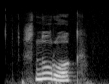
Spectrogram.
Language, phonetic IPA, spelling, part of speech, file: Russian, [ʂnʊˈrok], шнурок, noun, Ru-шнурок.ogg
- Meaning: 1. thin cord 2. lace (cord for fastening a shoe or garment)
